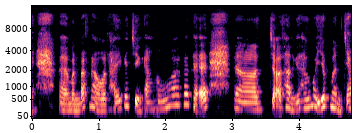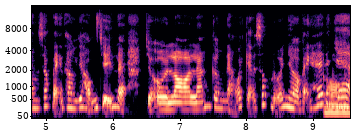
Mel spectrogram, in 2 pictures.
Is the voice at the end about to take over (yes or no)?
yes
